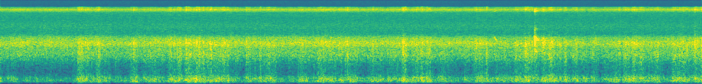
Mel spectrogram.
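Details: Steady wind buffeting a microphone with a low, continuous roar and no animal calls.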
